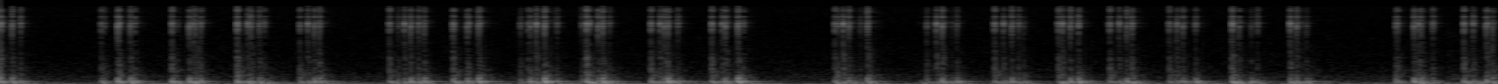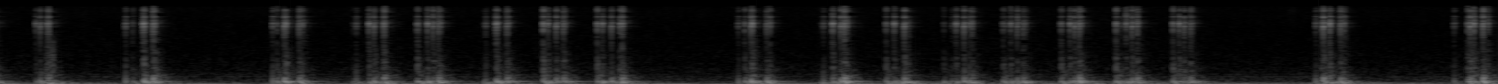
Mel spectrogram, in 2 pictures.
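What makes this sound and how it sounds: Fingertips and short nails tap the sides of a clear glass jar full of gummy candies in quick clusters of sharp clicks. Each tap is bright and brief, over a low hum that rises and falls with the groups of taps.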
